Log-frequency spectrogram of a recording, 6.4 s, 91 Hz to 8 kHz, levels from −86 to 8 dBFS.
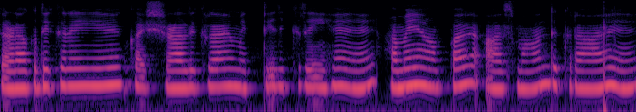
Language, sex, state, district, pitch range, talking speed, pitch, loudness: Hindi, female, Maharashtra, Pune, 240-260 Hz, 180 wpm, 250 Hz, -36 LUFS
